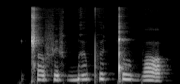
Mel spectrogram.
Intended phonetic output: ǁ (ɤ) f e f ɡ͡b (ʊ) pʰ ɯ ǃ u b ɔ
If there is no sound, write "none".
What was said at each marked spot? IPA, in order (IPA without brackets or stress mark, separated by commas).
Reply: ɤ, ɯ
